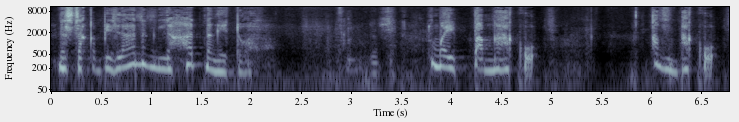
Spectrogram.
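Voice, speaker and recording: In a Filipino radio drama, a woman plays a forgiving, emotional elder sister who is also a grieving wife, speaking earnestly and deliberately in a relieved, devout mood. Her mid-range voice is husky and fairly bright, delivered as a full character voice.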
